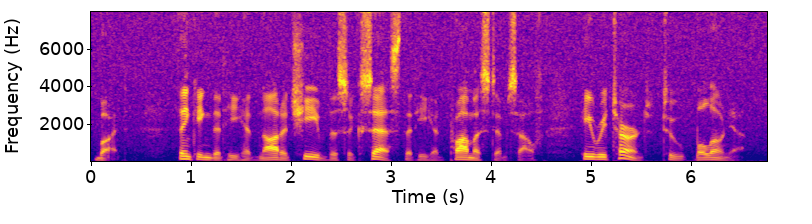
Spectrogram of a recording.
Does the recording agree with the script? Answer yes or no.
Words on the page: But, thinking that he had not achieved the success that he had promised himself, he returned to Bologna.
yes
